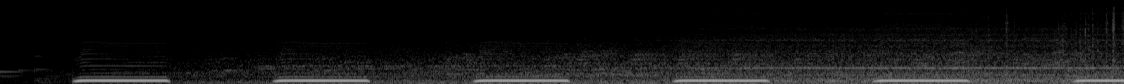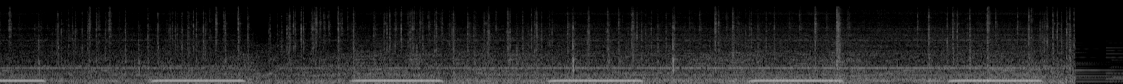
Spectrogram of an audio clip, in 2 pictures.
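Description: Smartphone on vibrate buzzing with an incoming call: eleven low buzzes of about a second each, one every two seconds, over a faint steady tone.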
